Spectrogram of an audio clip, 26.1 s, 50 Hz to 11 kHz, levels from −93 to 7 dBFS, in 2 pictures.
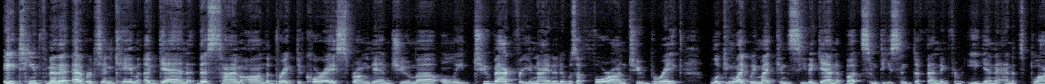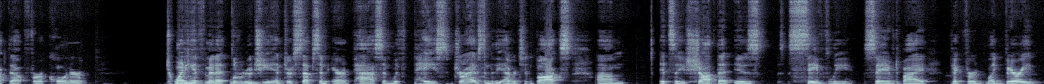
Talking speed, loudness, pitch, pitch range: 165 wpm, -20 LUFS, 125 Hz, 115-135 Hz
